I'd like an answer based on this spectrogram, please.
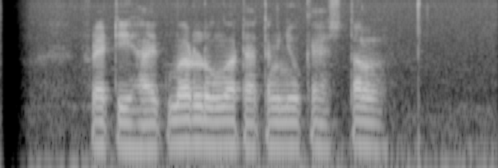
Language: Javanese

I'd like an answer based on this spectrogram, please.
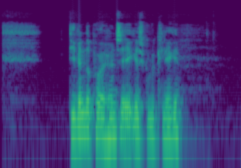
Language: Danish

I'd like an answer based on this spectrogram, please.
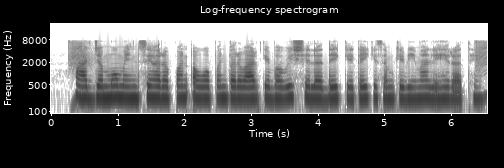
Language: Chhattisgarhi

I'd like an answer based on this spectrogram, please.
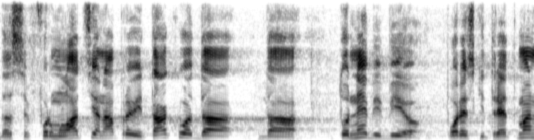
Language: Serbian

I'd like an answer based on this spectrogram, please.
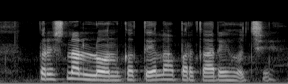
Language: Magahi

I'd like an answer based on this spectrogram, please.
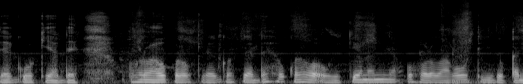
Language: Kikuyu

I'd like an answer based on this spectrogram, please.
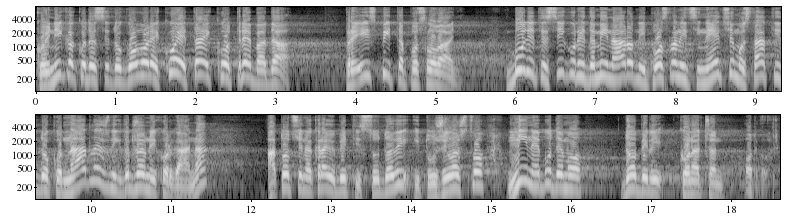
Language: Serbian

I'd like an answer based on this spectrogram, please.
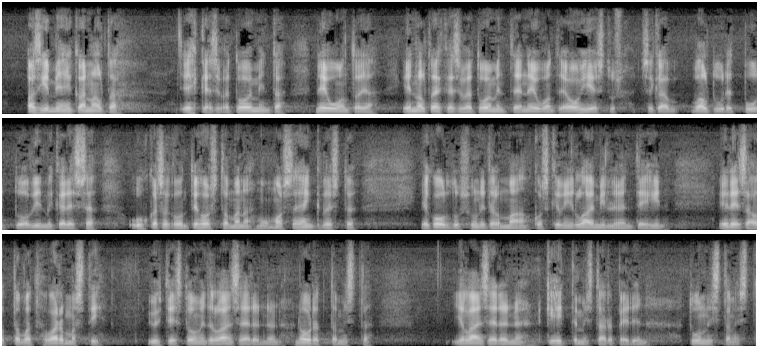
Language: Finnish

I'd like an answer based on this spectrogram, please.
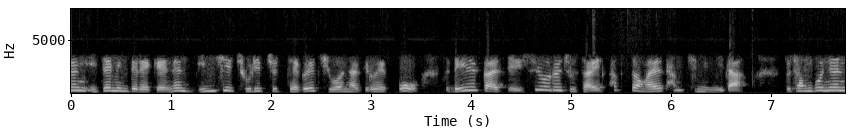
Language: Korean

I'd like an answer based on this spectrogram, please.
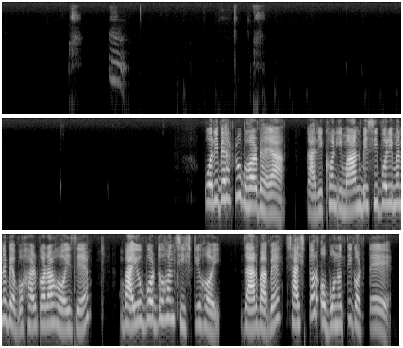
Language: Assamese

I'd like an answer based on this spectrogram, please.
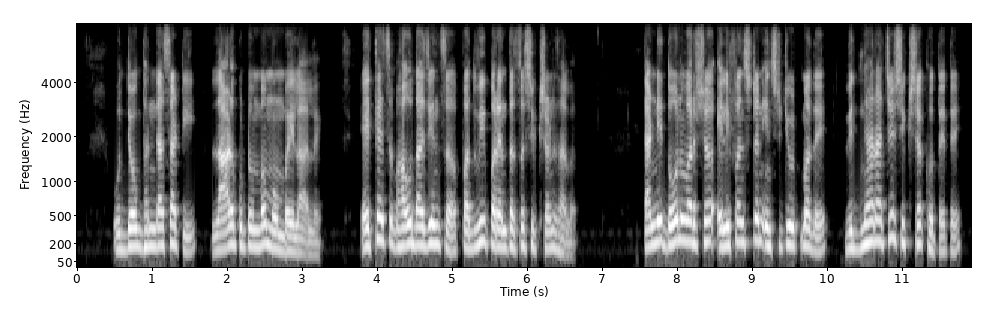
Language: Marathi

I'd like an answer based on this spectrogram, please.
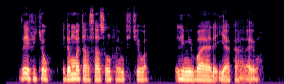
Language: Hausa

